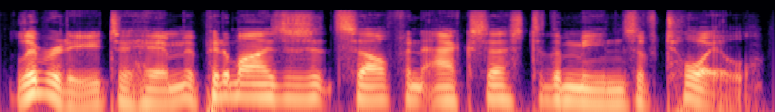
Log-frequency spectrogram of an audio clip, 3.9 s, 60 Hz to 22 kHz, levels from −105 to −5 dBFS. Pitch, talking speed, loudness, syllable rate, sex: 110 Hz, 185 wpm, -20 LUFS, 5.4 syllables/s, male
